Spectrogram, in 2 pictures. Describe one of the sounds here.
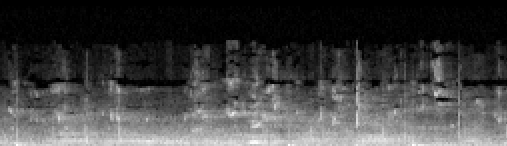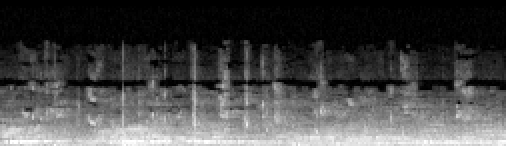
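A basketball bounces on a wooden court with dull thumps.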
